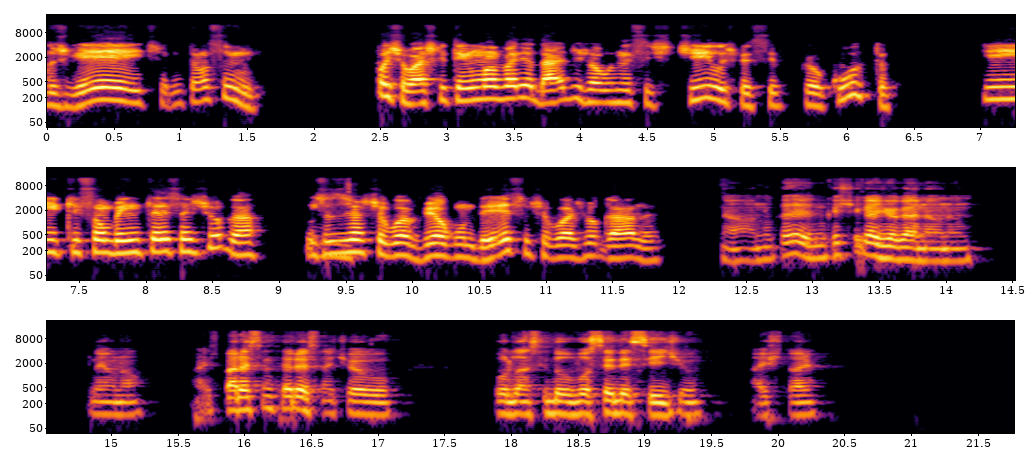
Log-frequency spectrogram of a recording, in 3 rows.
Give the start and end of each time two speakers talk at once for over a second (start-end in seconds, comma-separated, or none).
none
